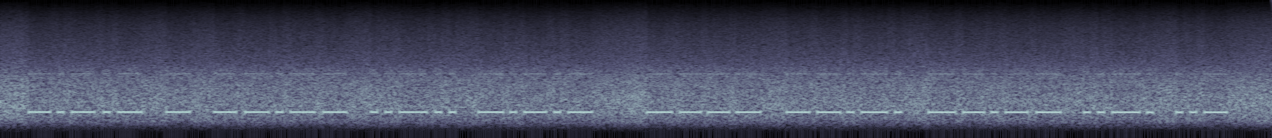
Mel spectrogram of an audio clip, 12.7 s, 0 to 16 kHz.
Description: Morse code (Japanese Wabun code), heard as a keyed tone, hand-sent with a bug key, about 17 wpm, 700 Hz, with radio static and a narrow filter. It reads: サムアトサ コシアチウ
